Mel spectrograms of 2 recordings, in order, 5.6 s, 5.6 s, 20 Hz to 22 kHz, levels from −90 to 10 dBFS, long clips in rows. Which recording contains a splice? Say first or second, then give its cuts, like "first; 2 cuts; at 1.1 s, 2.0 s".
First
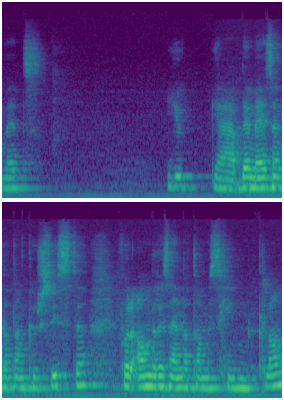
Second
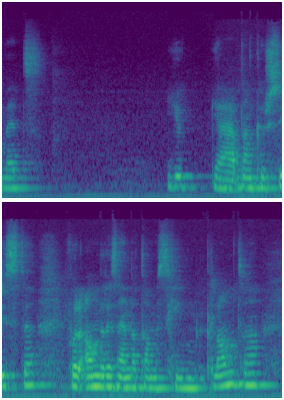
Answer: second; 1 cut; at 2.3 s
